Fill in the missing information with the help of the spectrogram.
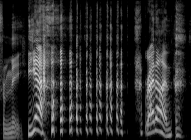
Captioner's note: laughing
